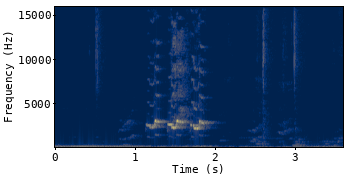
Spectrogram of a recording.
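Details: Song of a sooty-headed bulbul carrying Javan myna mimicry: one short run of three or four warbled whistles, fairly loud, then quieter ticks, all over a steady low droning background.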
